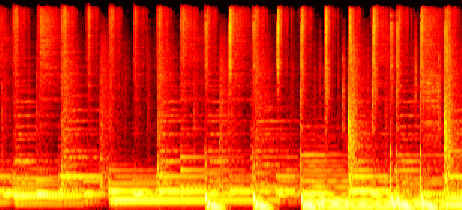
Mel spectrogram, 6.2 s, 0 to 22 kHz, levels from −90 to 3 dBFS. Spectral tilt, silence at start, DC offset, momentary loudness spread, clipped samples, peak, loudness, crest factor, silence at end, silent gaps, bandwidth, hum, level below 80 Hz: -6 dB/octave; 0 s; under 0.1%; 6 LU; under 0.1%; 0 dBFS; -14 LUFS; 12 dB; 0 s; none; over 20 kHz; none; -16 dBFS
